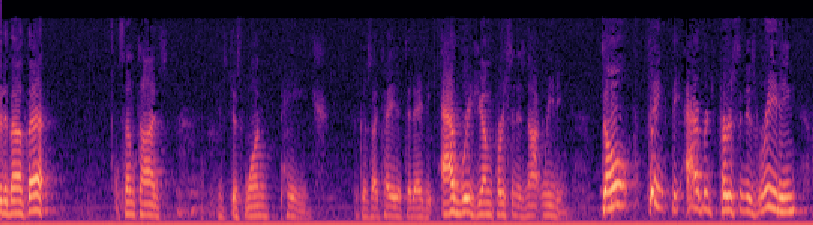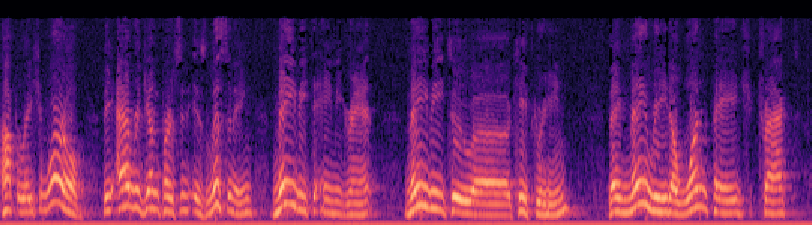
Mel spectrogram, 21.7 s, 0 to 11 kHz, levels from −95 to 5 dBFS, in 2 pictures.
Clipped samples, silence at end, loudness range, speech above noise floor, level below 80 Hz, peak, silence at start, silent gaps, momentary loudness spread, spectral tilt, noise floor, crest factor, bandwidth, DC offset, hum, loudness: under 0.1%; 0.35 s; 12 LU; 36 dB; -58 dBFS; -2 dBFS; 0 s; none; 15 LU; -9 dB/octave; -53 dBFS; 16 dB; 8.2 kHz; 2%; none; -18 LUFS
